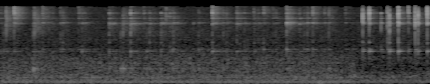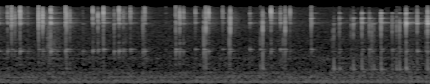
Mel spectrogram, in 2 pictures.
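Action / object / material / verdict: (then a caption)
tap / glass wine glass / glass / none. A clear, empty, hollow stemmed wine glass is tapped with long red nails. After a quiet stretch with only a steady low hum, a rapid run of short, bright, high clinks begins, each dying away almost at once over the continuing hum.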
